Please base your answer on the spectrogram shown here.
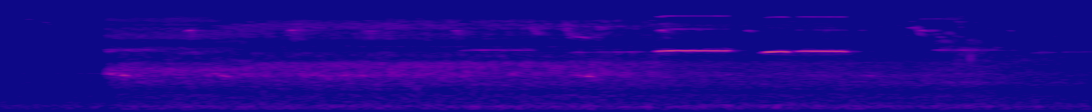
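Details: A backyard chickadee gives its song of three clear, high, whistled notes in about one second, the last held a little longer, likened to 'cheeseburger' or 'hey sweetie', after a stretch of steady hiss.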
